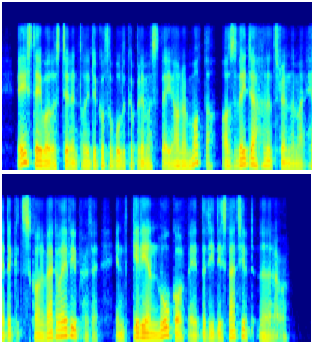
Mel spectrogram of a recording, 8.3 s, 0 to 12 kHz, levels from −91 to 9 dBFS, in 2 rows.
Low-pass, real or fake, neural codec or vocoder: 7.2 kHz; fake; codec, 16 kHz, 0.2 kbps, FocalCodec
